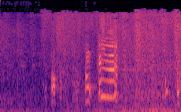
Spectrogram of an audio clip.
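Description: A chicken clucks in a few short, irregular bursts, one slightly longer and louder in the middle, over a steady low background rumble with no talking.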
